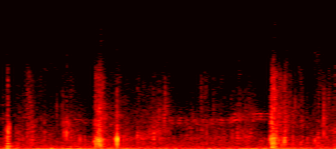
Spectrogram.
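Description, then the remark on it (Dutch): Footsteps walking along a path toward a settlement of huts, a steady series of crunchy steps over a low rumbling background, with no voices. “We wandelen nou die kant op.”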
